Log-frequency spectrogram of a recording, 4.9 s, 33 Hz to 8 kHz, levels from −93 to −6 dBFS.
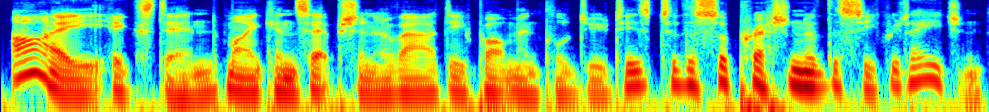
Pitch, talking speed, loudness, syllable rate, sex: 100 Hz, 180 wpm, -18 LUFS, 5.4 syllables/s, male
